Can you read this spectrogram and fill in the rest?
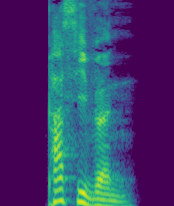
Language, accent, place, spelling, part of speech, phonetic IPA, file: German, Germany, Berlin, Passiven, noun, [ˈpasiːvən], De-Passiven.ogg
- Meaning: dative plural of Passiv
